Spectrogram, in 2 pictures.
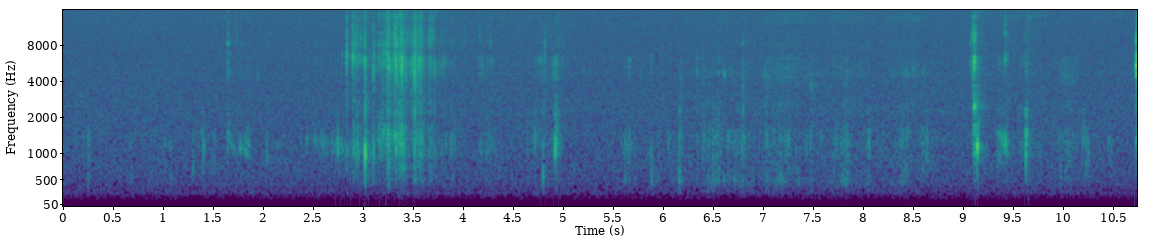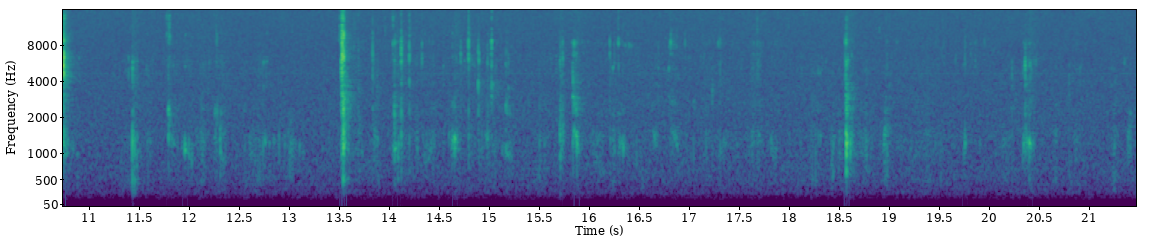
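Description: A person biting into and chewing a Doritos Locos Taco's crisp hard shell: a dense crunch about three seconds in, then scattered sharp crunches and mouth clicks as she chews.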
